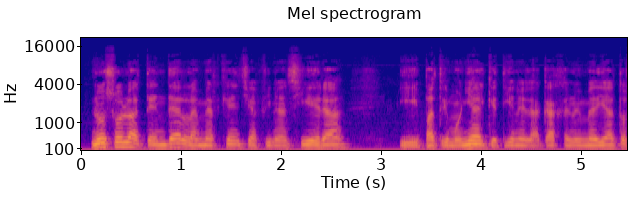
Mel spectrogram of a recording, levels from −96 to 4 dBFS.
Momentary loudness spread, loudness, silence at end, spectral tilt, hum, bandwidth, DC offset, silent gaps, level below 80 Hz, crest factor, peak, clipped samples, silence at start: 8 LU; -31 LUFS; 0 s; -6 dB/octave; none; 12 kHz; under 0.1%; none; -52 dBFS; 18 dB; -12 dBFS; under 0.1%; 0 s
